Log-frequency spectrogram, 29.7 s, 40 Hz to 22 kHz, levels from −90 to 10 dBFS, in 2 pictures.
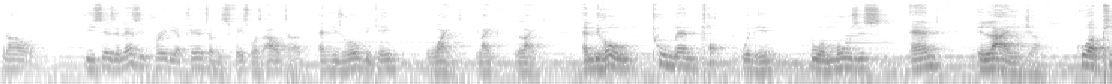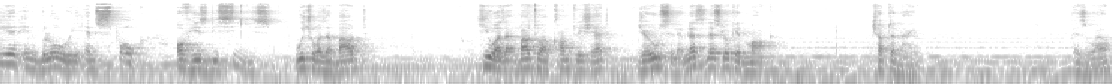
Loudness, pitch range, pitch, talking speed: -50 LUFS, 100-130 Hz, 115 Hz, 125 wpm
